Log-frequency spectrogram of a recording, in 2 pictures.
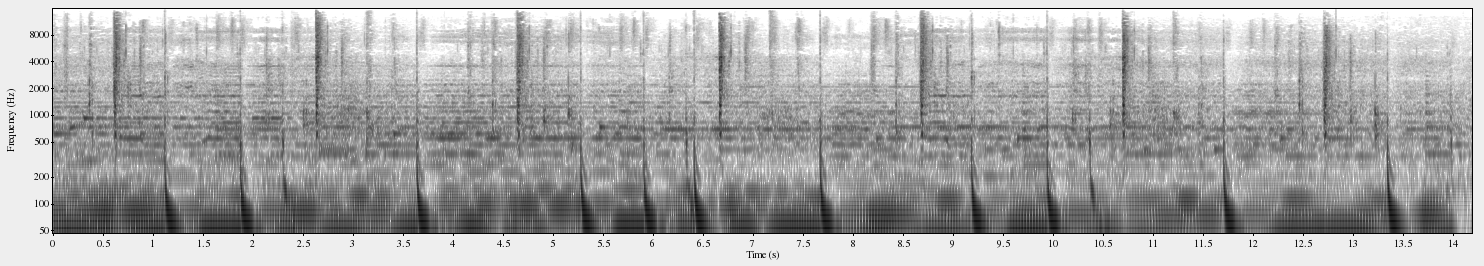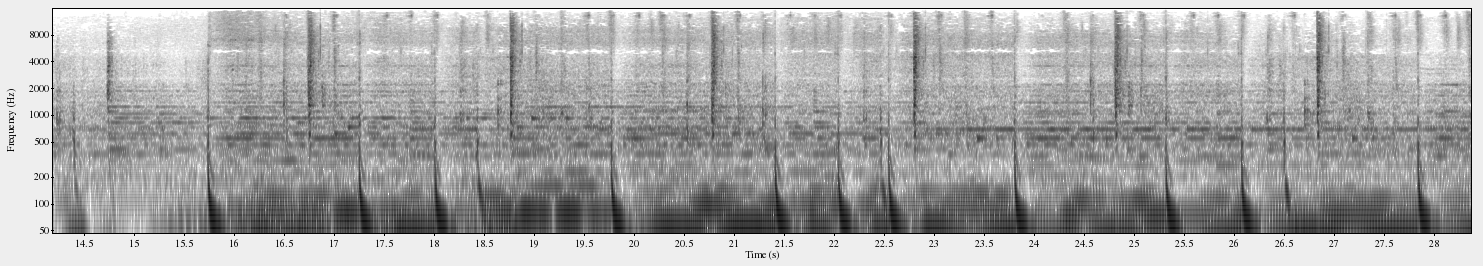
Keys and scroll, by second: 1.2 ctrl+z, 2.8-5.7 typing, 5.3 Return, 7.1 Return, 7.2-11.3 typing, 10.7 Tab, 11.6 ctrl+s, 27.8 p.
